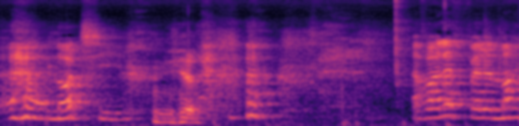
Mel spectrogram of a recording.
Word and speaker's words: Gnocchi: Ganuschki. Ja, Gnocchi. Nee, wie spricht man das aus? Gnocchi.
